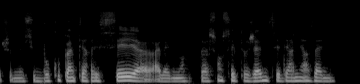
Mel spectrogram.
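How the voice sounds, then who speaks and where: A woman's dark, mellow voice at a fairly quick pace, dry and close with no echo, over a quiet background. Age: 60s. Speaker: naturopath. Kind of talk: interview. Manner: halting.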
